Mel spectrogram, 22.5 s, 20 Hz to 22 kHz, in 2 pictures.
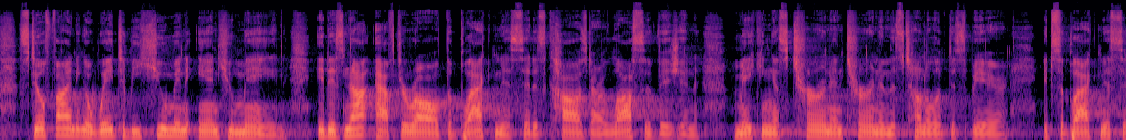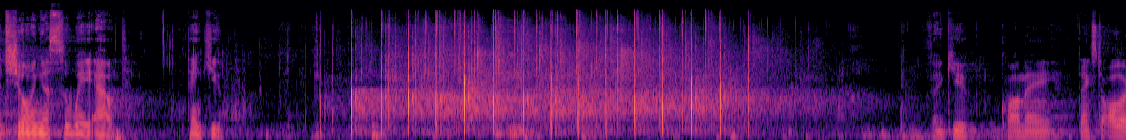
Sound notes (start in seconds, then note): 14.4 audience applauds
